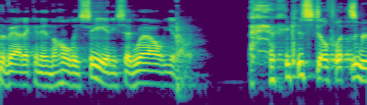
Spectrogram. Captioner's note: chuckles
